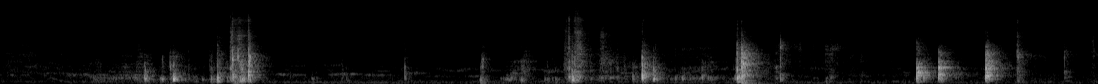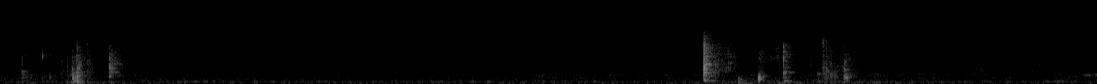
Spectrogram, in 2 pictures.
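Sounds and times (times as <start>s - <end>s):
cardboard game box handled: 4.9s - 8.4s.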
